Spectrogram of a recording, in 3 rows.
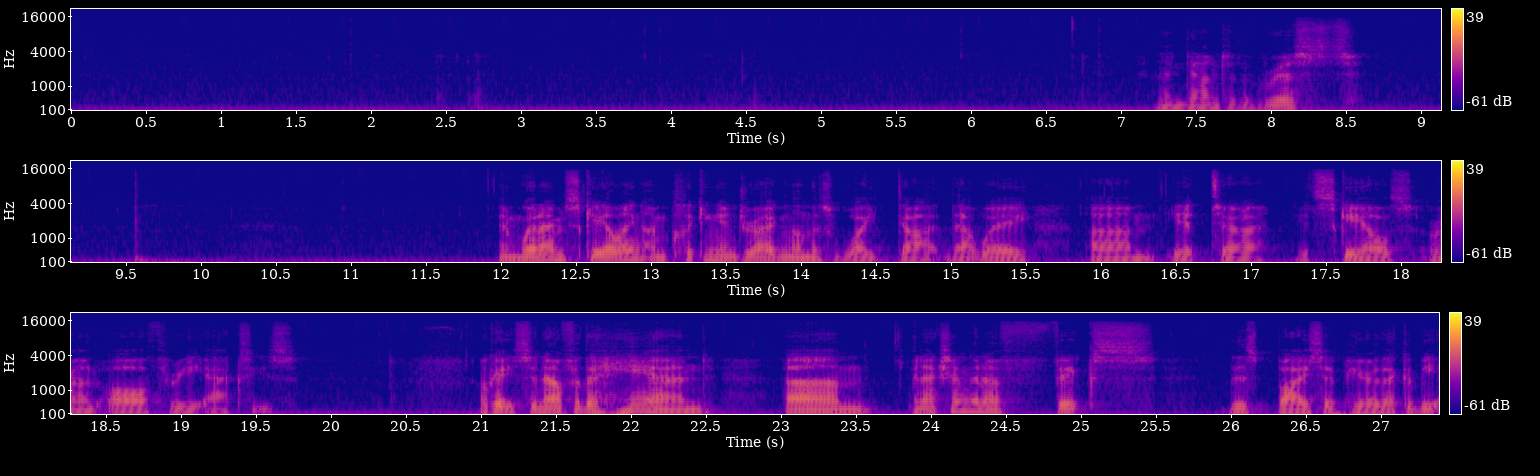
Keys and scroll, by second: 9.5 r, 17.3 w.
